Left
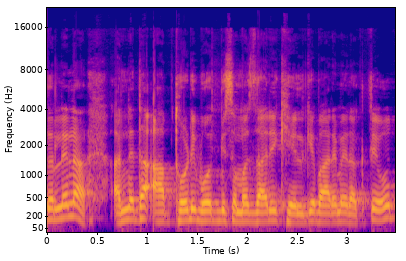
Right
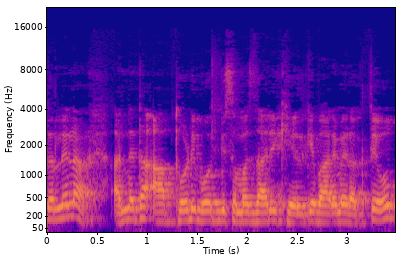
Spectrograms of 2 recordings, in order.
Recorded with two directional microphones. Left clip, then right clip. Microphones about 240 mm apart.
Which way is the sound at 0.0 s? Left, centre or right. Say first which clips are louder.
Left 10 dB; left.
